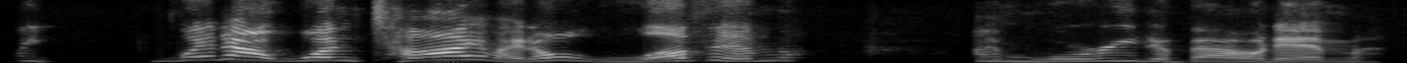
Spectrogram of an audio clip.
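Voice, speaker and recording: Hot-tempered, worried woman actress reading, high and forceful, confrontational, for screenplay drama. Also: big pitch swings, measured pace, no echo, heavily acted. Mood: defensive. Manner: confrontational, insistent. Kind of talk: screenplay table read acting.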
